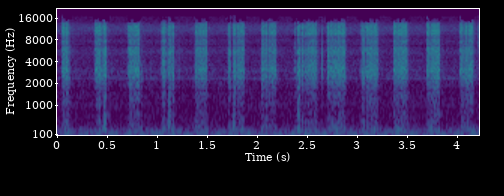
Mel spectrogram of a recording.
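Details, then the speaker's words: TG-TEK tablet headphone output: regular bursts of hiss, about three a second, over a faint low hum, heard only with headphones plugged in while downloading or multitasking. Amplified through a surround sound system. Cancelling the download stops it, sometimes with a delay. Interference suspected, not confirmed. "so basically what I'm gonna do is I'm gonna download this and you'll hear a bunch of like weird hissing noises coming out of the speaker right here"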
